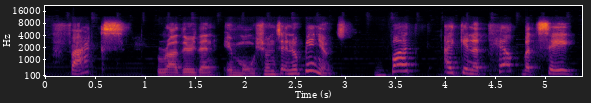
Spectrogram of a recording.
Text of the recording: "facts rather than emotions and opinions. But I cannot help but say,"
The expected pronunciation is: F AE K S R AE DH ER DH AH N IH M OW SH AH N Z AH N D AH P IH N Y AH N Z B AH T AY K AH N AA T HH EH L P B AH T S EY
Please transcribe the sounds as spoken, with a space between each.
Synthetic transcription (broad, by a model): F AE K S R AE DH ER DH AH N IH M OW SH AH N S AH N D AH P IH N Y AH N S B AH T AY K AH N AA T HH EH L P B AH T S EY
